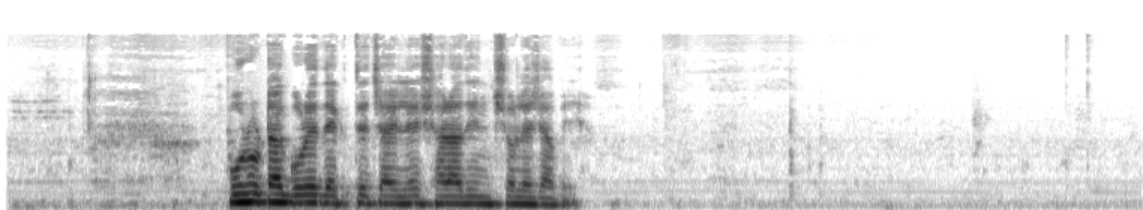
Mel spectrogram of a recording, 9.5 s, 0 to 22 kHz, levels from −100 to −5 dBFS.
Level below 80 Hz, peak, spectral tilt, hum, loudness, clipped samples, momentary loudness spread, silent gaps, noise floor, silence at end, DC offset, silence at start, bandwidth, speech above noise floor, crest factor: -58 dBFS; -4 dBFS; -7.5 dB/octave; none; -20 LUFS; under 0.1%; 14 LU; none; -70 dBFS; 4.7 s; under 0.1%; 1.9 s; 11 kHz; 51 dB; 20 dB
